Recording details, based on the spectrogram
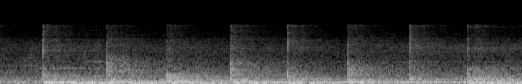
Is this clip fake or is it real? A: real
